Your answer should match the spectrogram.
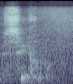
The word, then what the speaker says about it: Sigo: I'm sitting in the Secunda station, police station, and with me is the brand new station commander, Colonel Sigo. Do I pronounce it correct, Colonel?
